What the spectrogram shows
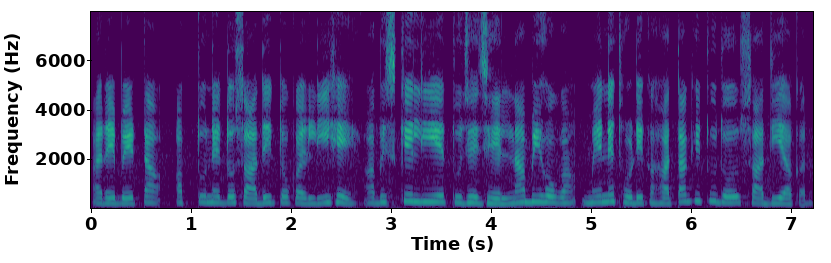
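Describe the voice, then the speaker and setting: A woman's voice: fairly high pitch, fairly even intonation, normal speed, few pauses, darkish tone, lightly acted. A woman voicing a blunt mother who scolds her son, in a cartoon story. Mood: scolding.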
